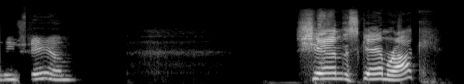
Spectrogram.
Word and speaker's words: Shem: Don't call me Sham. Sham the Scam Rock. It's Shem. No, we're calling him Sham. The E is pronounced as an A in Ireland, Jeff.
